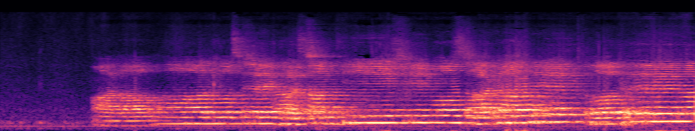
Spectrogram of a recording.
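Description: A slow sung communion chant in a low male register, long held notes moving step by step. It starts suddenly about a second in, over a faint steady electrical hum.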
